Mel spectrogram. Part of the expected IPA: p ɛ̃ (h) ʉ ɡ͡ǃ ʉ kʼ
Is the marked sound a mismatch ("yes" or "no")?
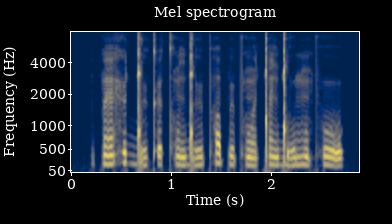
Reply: no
